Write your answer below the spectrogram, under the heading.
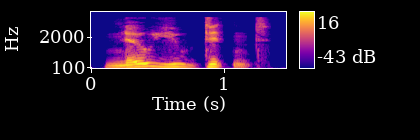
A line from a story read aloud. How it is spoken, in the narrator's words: said Harry firmly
